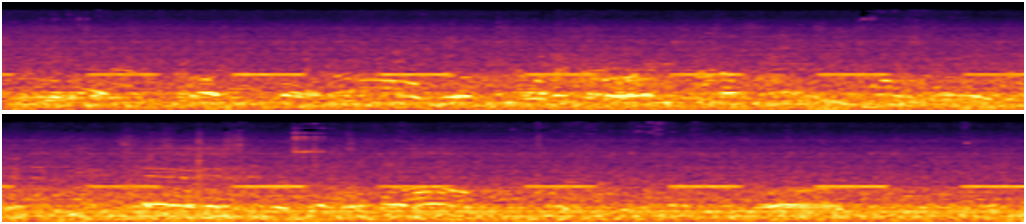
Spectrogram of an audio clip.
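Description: A vehicle engine idles nearby.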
